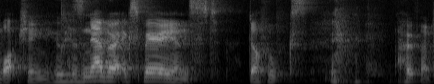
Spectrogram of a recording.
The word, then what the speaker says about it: DorFuchs: Actually, I like this pronunciation better than most Germans pronouncing the name. Yes! Because most Germans who are not from Saxony don't understand the Saxon accent, and they read it and they say like, Dorfuchs, but it's just Dorfuchs, so it's short O in the, so okay.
